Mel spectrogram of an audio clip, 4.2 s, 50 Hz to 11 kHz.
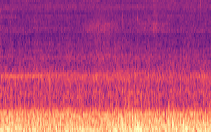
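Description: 2008 BMW R1200R boxer-twin engine running steadily at cruising speed, mixed with tyre and wind noise from riding on hard-packed gravel; the sound stays even with no changes in speed.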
